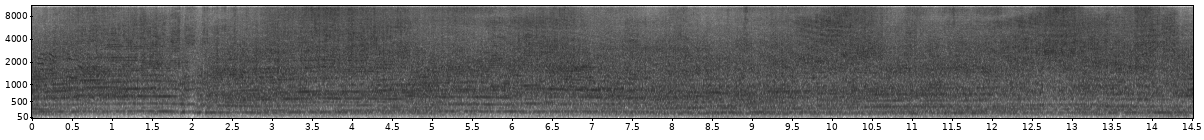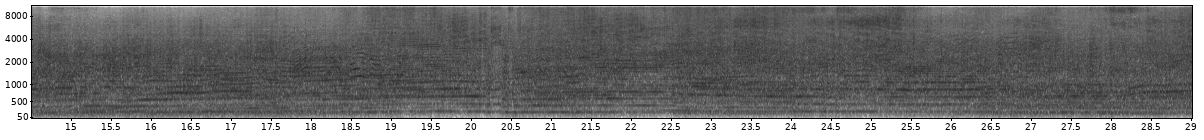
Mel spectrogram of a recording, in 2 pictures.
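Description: A pack of four-cylinder compact race cars roars by at full throttle.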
